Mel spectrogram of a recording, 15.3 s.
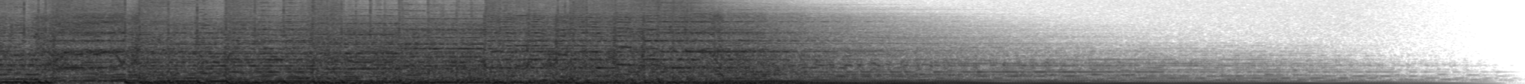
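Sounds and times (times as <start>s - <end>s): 
orchestral hybrid TV theme outro: 0.0s - 11.7s.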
